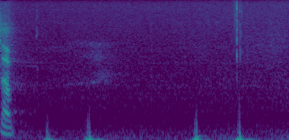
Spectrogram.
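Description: Quiz-show suspense cue for thinking time: low heartbeat-like thuds, mostly in pairs, about once a second, over a faint hum.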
